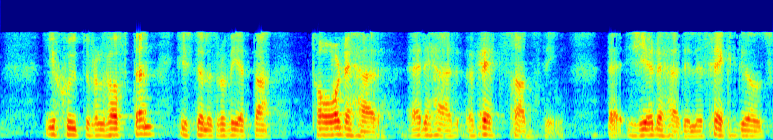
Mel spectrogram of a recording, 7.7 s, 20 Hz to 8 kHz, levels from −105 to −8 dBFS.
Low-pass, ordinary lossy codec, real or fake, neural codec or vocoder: 7.2 kHz; AAC, 16 kbps; fake; codec, 24 kHz, 0.9 kbps, WavTokenizer, medium speech release version 1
